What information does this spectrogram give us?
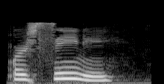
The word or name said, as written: orsini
